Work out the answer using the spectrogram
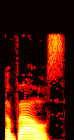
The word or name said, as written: avows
